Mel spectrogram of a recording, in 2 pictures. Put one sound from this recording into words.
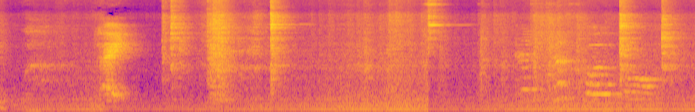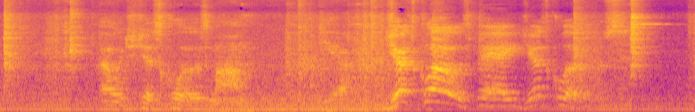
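Metal pans clink and rattle inside an oven.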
